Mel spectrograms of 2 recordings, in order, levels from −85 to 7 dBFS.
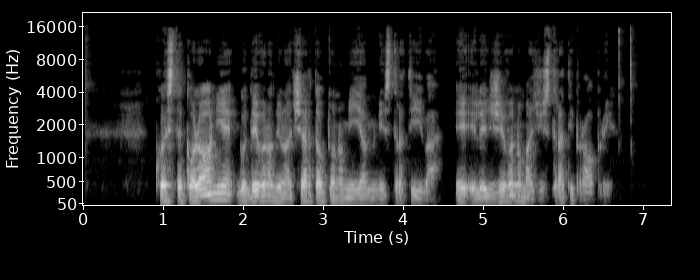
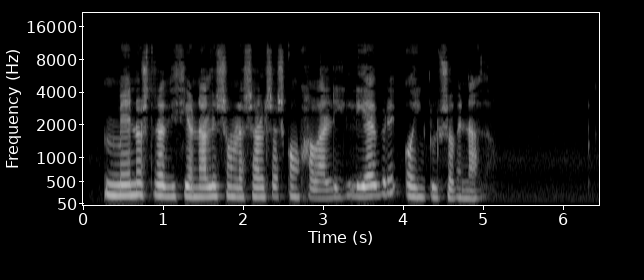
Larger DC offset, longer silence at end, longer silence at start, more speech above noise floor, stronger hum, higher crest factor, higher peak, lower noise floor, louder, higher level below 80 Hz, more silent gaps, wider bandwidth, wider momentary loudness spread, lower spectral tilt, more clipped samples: neither; second, 0.75 s vs 1.5 s; first, 0.9 s vs 0.25 s; second, 31 dB vs 45 dB; neither; about the same, 20 dB vs 20 dB; first, -2 dBFS vs -10 dBFS; second, -53 dBFS vs -73 dBFS; first, -21 LUFS vs -28 LUFS; first, -60 dBFS vs -84 dBFS; neither; first, 16 kHz vs 11.5 kHz; first, 15 LU vs 10 LU; about the same, -3.5 dB/octave vs -4 dB/octave; neither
